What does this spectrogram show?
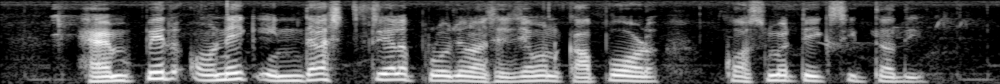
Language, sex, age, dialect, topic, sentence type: Bengali, male, 18-24, Western, agriculture, statement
